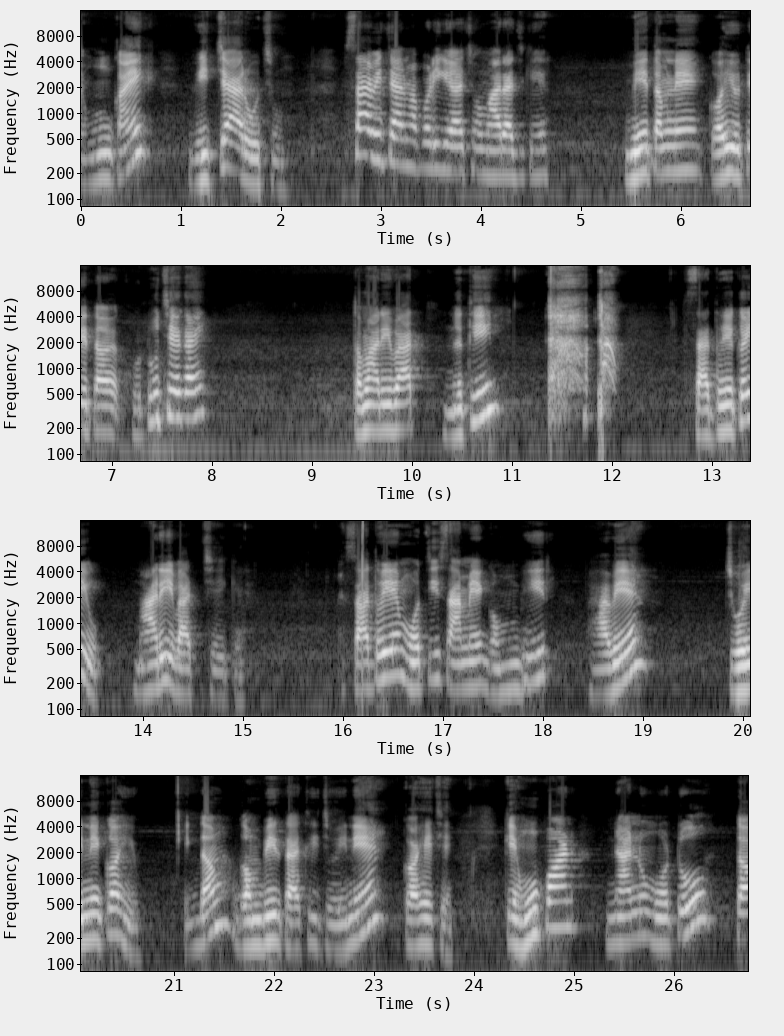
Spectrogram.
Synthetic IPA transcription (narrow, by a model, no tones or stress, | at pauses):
eɦũkãik | ʋit͡ʃaɾũt͡ʃʰũ | saʋit͡ʃaɾmãpəɽiɡəjat͡ʃʰomaɾad͡ʒke | met̪əmnekəɦjũt̪et̪əkʰoʈũt͡ʃʰekãĩk | t̪əmaɾiʋat̪̚ | nət̪ʰi | sad̪ʱũekəɦjũ | maɾiʋat̪̚t͡ʃʰeke | sad̪ʱuemot͡ʃisameɡəmbʱiɾ | bʱaʋe | d͡ʒoinekəɦjũ | ek̚d̪əmɡəmbʱiɾt̪at̪ʰid͡ʒoinekəɦet͡ʃʰe | keɦũpəɳ | nanũmoʈũ | t̪ə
